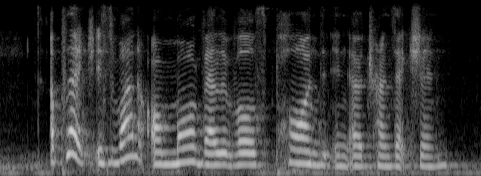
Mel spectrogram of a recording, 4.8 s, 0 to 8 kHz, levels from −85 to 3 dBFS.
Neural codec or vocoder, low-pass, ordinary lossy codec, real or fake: codec, 16 kHz, 16 kbps, FreqCodec, larger model; 7.2 kHz; Opus, 16 kbps; fake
